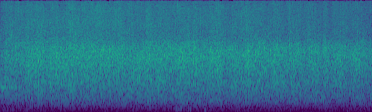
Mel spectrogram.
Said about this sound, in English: Give the Lord a wonderful clap of praise.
